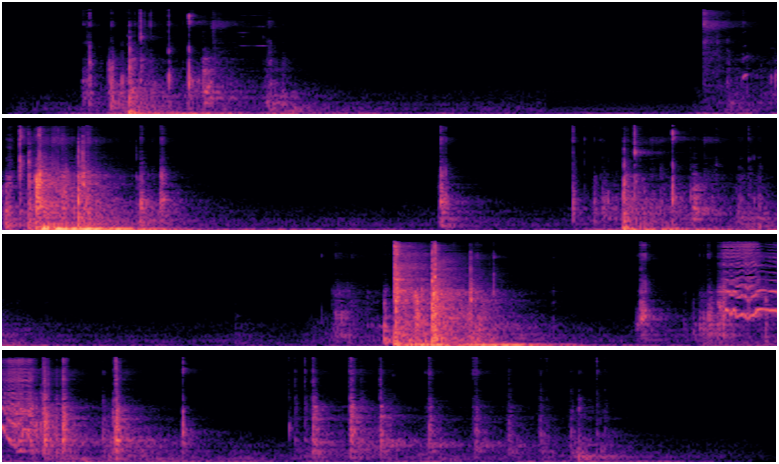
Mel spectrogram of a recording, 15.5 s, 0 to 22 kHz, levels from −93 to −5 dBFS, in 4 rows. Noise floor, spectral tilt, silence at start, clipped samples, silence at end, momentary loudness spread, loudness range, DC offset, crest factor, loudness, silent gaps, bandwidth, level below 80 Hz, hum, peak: -70 dBFS; -3.5 dB/octave; 0.4 s; under 0.1%; 0.8 s; 26 LU; 14 LU; under 0.1%; 30 dB; -34 LUFS; none; 16.5 kHz; -40 dBFS; none; -8 dBFS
